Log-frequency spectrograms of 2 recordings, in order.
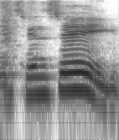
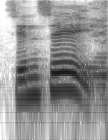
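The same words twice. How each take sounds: First: Sensei with a long, smooth "e"; teaching demo of the right form; correct pronunciation. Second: Sensei with "ei" split apart; teaching demo of the wrong form; wrong pronunciation. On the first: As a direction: glide "sensei" into one long "e". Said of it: "yang betul adalah sensei". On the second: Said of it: "Jadi jangan sensei". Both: Shown as a demonstration.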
